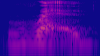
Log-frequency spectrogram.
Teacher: Y ven que la R, para hacer la hagan, están poniendo la lengua hacia arriba, sin tocar del todo, pero por eso se llama retrofleja, porque está la lengua enrollada hacia atrás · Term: r refleja, R retrofleja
